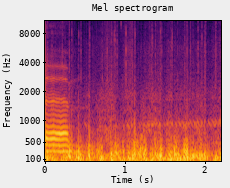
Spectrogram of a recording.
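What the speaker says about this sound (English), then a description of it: "It is windy here." Steady low wind rumble buffets the microphone throughout, with a brief tonal sound at the very start.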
